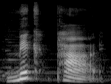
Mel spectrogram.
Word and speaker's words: Miphkad: and it is the gate Miphkad. All right, so the word Miphkad, and let me spell that for you M is in Mary, I P H K A D.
